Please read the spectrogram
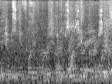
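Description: Faint murmur of students' voices in a classroom, quieter than the teacher's speech around it.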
